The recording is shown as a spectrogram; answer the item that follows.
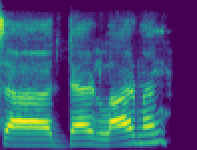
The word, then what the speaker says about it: Der Leiermann: It's Der Lehrmann.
